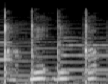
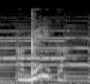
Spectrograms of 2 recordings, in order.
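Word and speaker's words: America: アメリカという言葉を日本人がカタカナで発音するとアメリカという 4 拍になります。これは母音が 4 つあるからです。一方、これをアメリカ人が発音するとアメリカというように、目だけにアクセントを置いたたった一拍で済んでしまいます。アとリカは、その前後におまけでくっつけていくだけという感じです。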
